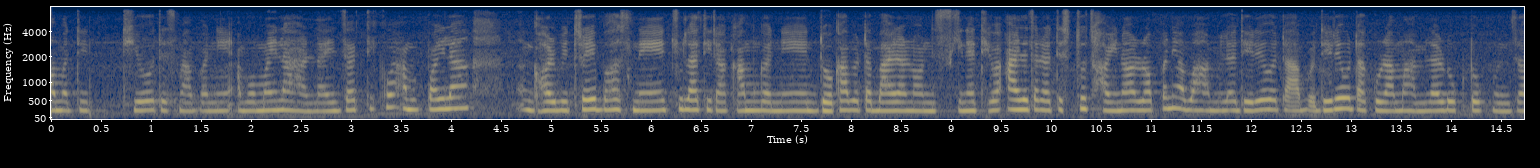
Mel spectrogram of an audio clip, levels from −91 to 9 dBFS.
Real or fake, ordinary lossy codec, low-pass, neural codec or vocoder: real; none; 7.2 kHz; none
